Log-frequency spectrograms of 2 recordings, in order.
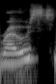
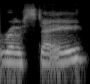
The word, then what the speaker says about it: Roste: I think it's actually called Roast, not Roste, but it's spelled like R-O-S-T-E, that chocolate house that I told you about.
